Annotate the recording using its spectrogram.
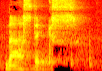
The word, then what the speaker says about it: Gnostics: Gnostics is, yeah, G-N-O-S-T... G-N-O-S-T-I-C-S. Gnostics.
